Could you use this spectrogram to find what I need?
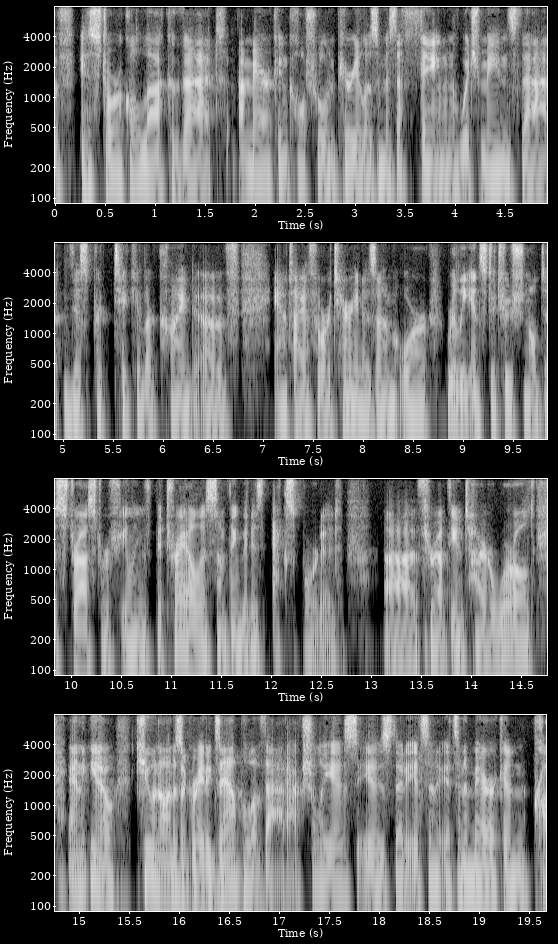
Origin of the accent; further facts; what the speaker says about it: Canada; being the Canadian on staff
